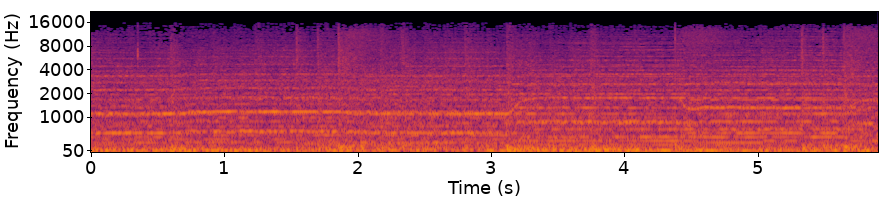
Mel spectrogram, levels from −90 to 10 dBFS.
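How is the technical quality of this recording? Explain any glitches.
One glitch stands out. At 0.36 s there is an electrical switching spike, a sharp, fairly loud snap on top of the sound, likely from a nearby switch or static discharge arcing into the audio line.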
